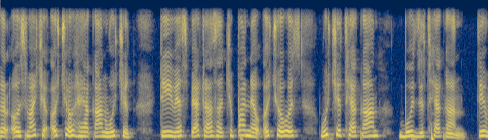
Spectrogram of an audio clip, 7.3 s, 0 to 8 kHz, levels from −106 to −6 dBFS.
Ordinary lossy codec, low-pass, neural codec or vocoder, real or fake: none; 7.2 kHz; none; real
